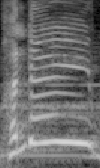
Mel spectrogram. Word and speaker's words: Hyundai: Hyundai rhymes with Sunday and the mid-2010s Theta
